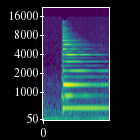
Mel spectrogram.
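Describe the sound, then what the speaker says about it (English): A single guitar string plucked at the 12th fret rings out with a sharp attack, a clear bright tone and rich harmonics that sustain and slowly fade, close and alone. "if I pluck right here at the 12th fret"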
